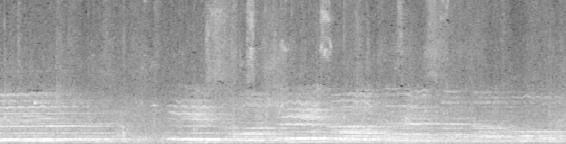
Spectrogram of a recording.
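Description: Many voices singing an Orthodox church hymn together in long held notes. There is a brief break about two seconds in before the next phrase begins.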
